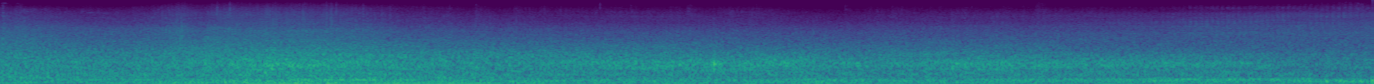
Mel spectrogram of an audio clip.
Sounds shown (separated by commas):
motorcycle engine accelerating, car, car wheels rolling, motorcycle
